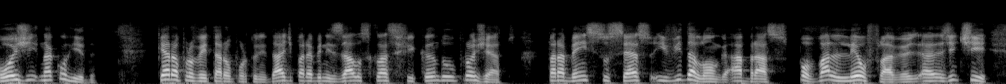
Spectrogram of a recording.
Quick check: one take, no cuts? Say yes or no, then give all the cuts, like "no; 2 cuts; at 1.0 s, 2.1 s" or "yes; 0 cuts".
yes; 0 cuts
